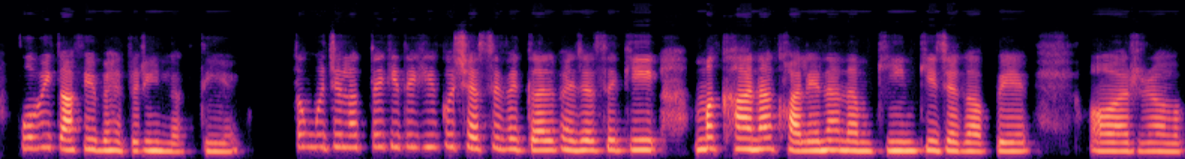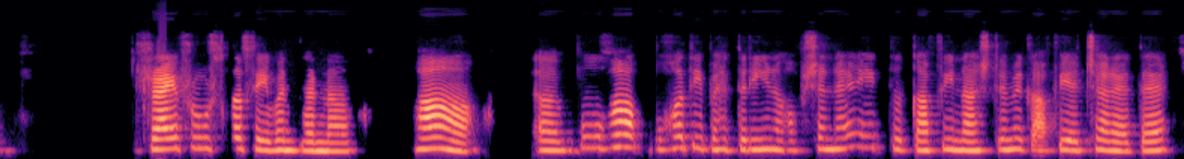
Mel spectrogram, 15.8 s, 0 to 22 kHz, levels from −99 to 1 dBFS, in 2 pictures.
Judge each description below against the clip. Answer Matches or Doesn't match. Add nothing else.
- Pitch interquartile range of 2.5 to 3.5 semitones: Matches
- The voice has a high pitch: Matches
